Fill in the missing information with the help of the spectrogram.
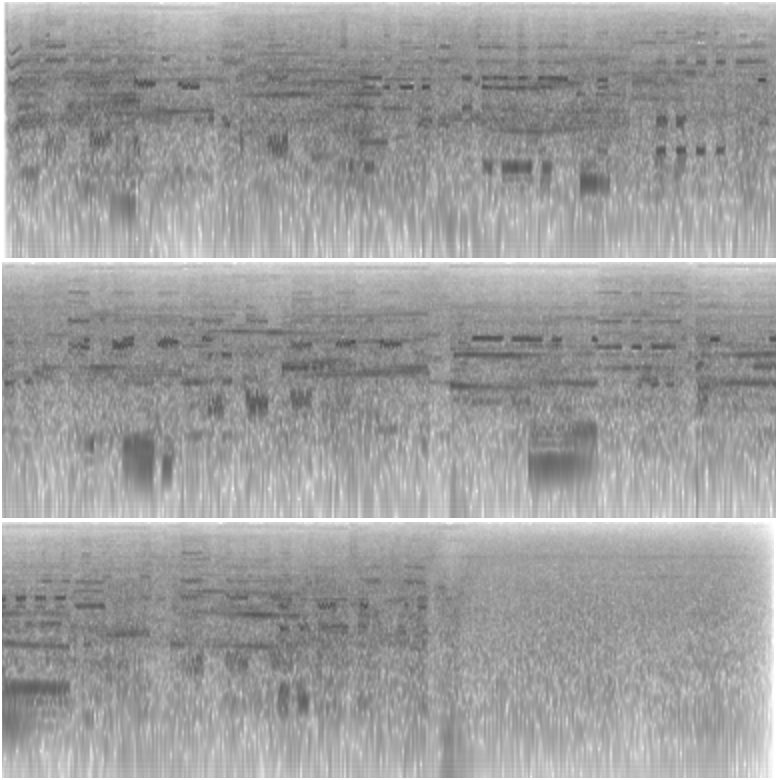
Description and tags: Slow several Morse stations in the short-wave.
electronic, morse, noise, radio, shortwave, static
